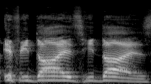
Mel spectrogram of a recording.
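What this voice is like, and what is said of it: Put-on Russian accent. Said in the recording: “that was a Russian accent”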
